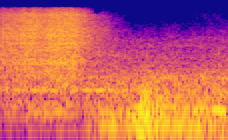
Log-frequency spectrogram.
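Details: Turbocharged engine: a loud rushing hiss for half a second under boost that fades into a low engine rumble, like air escaping, possibly from a boost leak.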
